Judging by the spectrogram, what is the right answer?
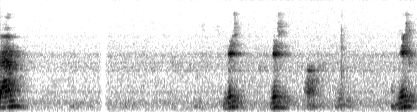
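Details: Young man from India with severe stuttering and 'breathing stupor'; reading a word list with word repetitions; stuttering.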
